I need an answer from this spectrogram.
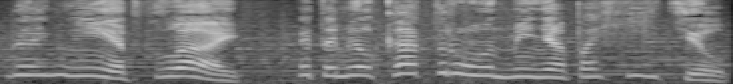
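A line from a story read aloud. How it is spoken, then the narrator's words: Joyful explaining. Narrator (Russian): Радостно объяснила Пинки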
